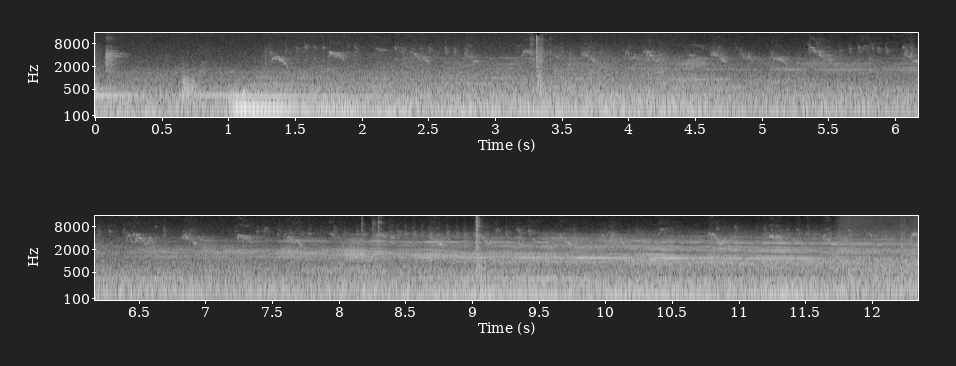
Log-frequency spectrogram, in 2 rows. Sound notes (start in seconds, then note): 1.5 birds chirping; 4.2 plane whining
